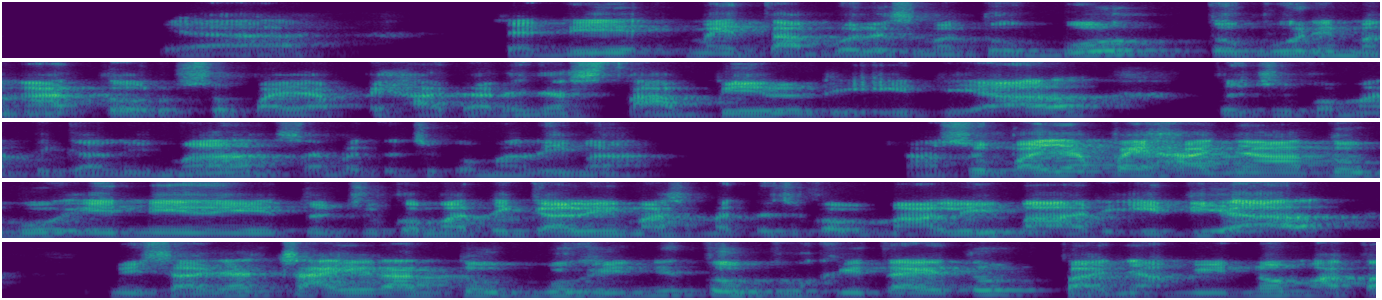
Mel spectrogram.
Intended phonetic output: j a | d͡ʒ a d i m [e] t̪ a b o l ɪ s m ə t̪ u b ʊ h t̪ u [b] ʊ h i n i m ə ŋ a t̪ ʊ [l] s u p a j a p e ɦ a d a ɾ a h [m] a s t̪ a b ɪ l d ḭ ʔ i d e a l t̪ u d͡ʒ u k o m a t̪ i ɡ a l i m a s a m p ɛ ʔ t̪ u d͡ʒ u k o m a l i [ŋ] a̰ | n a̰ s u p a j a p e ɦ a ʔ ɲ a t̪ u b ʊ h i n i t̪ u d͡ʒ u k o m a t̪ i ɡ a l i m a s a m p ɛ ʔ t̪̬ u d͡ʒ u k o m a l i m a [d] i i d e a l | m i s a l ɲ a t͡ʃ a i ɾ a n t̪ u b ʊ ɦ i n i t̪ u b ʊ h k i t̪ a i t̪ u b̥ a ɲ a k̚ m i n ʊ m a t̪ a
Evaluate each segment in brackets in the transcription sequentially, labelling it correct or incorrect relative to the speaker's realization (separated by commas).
correct, correct, incorrect, incorrect, incorrect, correct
